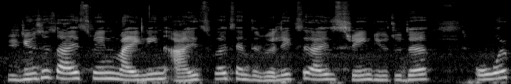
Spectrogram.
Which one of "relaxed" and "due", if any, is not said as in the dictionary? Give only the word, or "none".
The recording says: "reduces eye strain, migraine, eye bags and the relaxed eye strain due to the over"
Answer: relaxed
